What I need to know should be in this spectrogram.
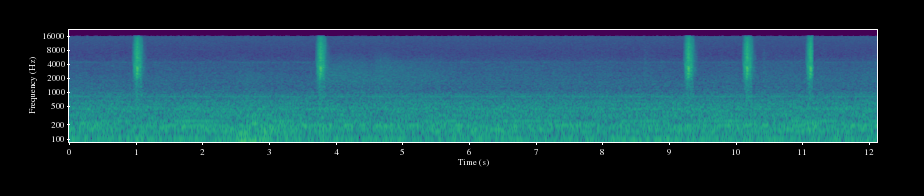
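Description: Game pieces click sharply as they turn, a few times.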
